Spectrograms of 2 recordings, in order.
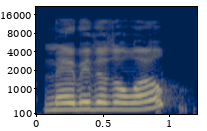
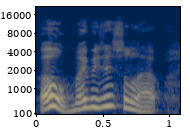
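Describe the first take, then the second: First: Drawled hopeful musing; slow drawn-out repeat. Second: Said in the usual way. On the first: Acted. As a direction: stretch out "Maybe this'll help" very slowly. Repeats his hopeful idea.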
